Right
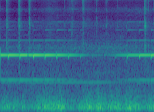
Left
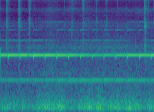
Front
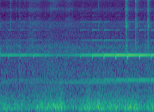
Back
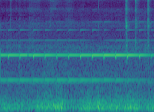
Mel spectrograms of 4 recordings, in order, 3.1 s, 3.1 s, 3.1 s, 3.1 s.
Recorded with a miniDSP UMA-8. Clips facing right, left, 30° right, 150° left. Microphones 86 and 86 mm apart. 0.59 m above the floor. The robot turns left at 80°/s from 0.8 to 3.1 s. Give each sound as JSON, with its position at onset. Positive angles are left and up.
{"t": 0.0, "sound": "a vehicle", "azimuth_deg": 180}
